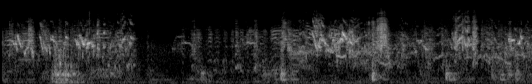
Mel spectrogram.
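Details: Pet budgerigars chirping: dense, scratchy warbling chatter with quick high chirps and squeaks, a brief quieter pause after the first second before the busy twittering resumes.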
